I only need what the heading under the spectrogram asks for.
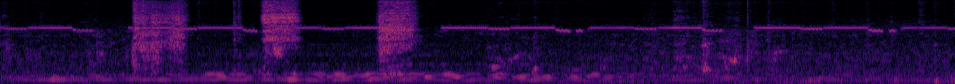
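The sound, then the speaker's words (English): High-pitched electronic alarm tones from firefighters' trackers at the collapsed World Trade Center sound almost continuously at a fairly loud level, broken by several short bursts of harsh hissing noise and a low background rumble. “When it settled, you could hear in the background the chirping that was so loud from their World Trade Center. Almost like cicadas in the summer.”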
